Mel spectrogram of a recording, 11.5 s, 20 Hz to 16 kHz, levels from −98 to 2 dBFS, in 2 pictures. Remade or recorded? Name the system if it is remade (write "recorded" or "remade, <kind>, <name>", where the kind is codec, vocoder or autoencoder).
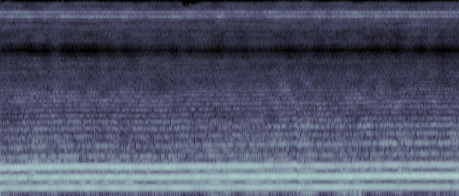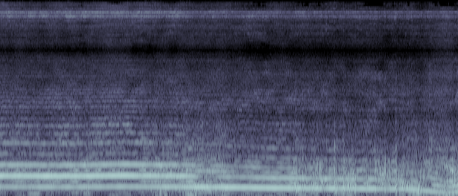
remade, codec, DAC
